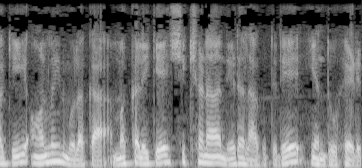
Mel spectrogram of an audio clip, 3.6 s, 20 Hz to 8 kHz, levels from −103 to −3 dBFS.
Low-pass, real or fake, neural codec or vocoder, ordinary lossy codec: 7.2 kHz; real; none; none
